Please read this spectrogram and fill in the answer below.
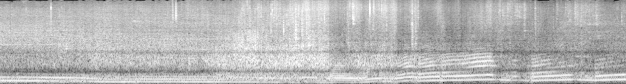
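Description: Rally car engine on a gravel stage. The engine note drops about a second in as the car slows for a corner, with a hiss of gravel spraying as it slides through. It then revs up hard several times, with quick dips between, as the driver shifts up while accelerating away.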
